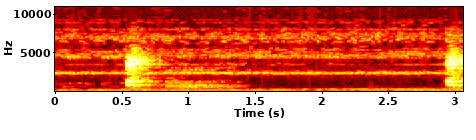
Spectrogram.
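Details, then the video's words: Tokay gecko call: a loud, harsh croak with a rough trailing note, then a second burst starting at the end, over constant insect chirring and low rumbling background noise. "Suara tokek"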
